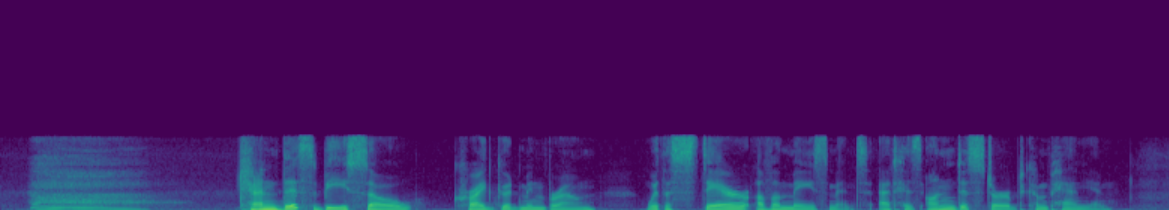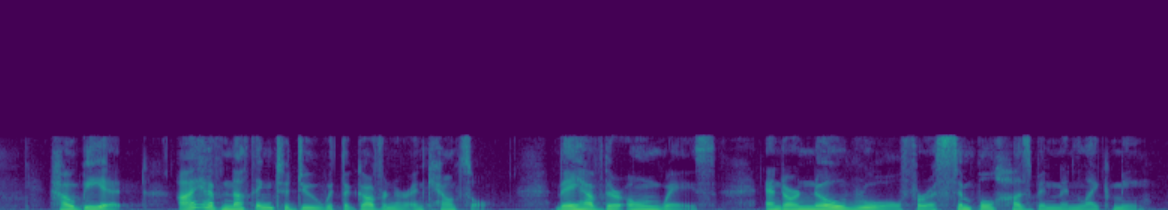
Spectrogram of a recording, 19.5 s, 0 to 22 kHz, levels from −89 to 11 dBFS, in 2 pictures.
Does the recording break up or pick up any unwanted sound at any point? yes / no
yes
